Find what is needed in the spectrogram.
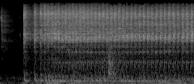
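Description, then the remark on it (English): A game spinner is flicked and whirs with a rapid, steady stream of bright plastic clicks that carries on evenly after a sudden start, with no voices. “Now I have to spin, right? Yes. Now you have to spin and draw.”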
